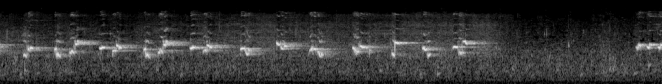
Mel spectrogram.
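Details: Yellow-vented bulbul lure song for coaxing stalled caged birds to sing again: bubbly, rollicking whistled phrases repeated quickly for five seconds, a pause, then the phrase starting again.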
